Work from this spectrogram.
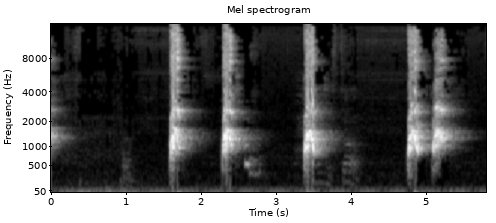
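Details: Toy fox terrier woken at 1:26 am by a crash across the street, barking in loud, abrupt single yaps spaced under a second apart, ending in a quick double bark; faint indoor background.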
